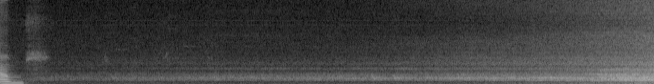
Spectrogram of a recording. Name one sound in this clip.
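A train approaches along the track with a steadily growing rumble.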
